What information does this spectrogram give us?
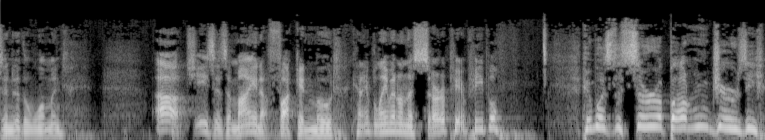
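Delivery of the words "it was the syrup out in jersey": high, Jersey-tinged impression of Anthony. Blaming the syrup, high Anthony impression. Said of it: "That's Anthony's impression".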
